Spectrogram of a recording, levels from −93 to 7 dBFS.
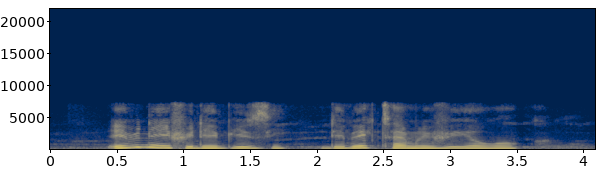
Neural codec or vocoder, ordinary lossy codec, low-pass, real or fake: codec, 16 kHz, 8 kbps, FunCodec, trained on Chinese and English, 25 frames a second; none; 7.2 kHz; fake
